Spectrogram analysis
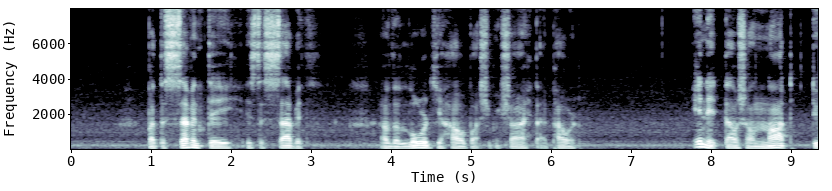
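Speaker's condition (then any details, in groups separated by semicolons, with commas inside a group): No condition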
